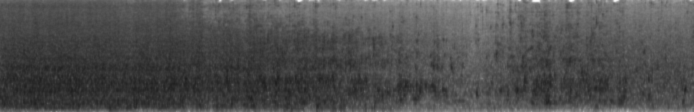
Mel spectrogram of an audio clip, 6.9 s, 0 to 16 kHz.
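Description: Churning white water of a Beneteau 40.7 sailing yacht's wake rushing past astern under sail: a steady hiss of foaming water, loudest at the start and easing briefly past the middle.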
